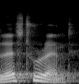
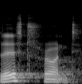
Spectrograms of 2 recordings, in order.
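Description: First: রেস্টুরেন্ট in three syllables, "res-tu-rent"; common mispronunciation. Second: রেস্টুরেন্ট in two syllables, "REST-ront"; correct pronunciation. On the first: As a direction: say every syllable of রেস্টুরেন্ট as written. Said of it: "common কিছু শব্দের". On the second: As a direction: drop the middle vowel of রেস্টুরেন্ট. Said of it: "ও সঠিক উচ্চারণ". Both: Shown as a demonstration.

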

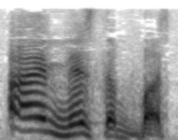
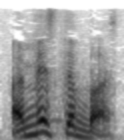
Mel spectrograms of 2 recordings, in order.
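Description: First: Slow, higher mock whine; upset whine. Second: Mock dismay, a bit higher; upset. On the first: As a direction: drag it out like a sulky complaint. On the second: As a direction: pretend to groan over the missed bus. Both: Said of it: "Sometimes people get upset".

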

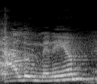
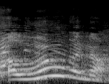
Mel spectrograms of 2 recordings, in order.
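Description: First: "Aluminium" said British-style, al-yoo-MIN-ee-um, as a question; British pronunciation. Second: "Aluminum" higher, as uh-LOO-min-um, falling; American pronunciation. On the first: Retold or imitated. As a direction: echo "Aluminium" with the extra i, questioning. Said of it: "something that was so not a word". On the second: Shown as a demonstration. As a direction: correct it emphatically to American "Aluminum", no second i. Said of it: "There's no I after the M".

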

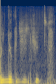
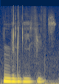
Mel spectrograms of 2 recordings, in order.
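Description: First: Said in the usual way. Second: Put-on gushing baby talk. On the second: Cooing over cheeks, repeated louder.

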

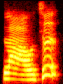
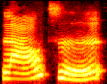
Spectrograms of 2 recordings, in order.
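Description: First: 老子 with the 子 short and toneless; neutral tone. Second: 老子 with a drawn-out third tone on 子; full third tone. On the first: Teacher shows learners the slang word for father, 老子 with neutral-tone 子. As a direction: say 老子 with an unstressed neutral-tone 子. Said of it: "read it as a neutral tone". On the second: Teacher names the ancient Chinese philosopher, 老子 with full third-tone 子. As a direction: give 子 in 老子 its full dipping tone. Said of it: "a third tone word". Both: Shown as a demonstration.

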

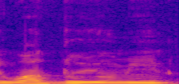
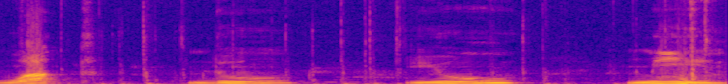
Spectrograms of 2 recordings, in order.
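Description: First: Said in the usual way. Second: What do you mean said one word at a time with pauses; slow word by word. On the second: Shown as a demonstration. Teacher modelling What do you mean for students, word by word. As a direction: spell out What do you mean slowly for learners.

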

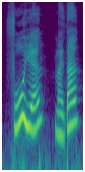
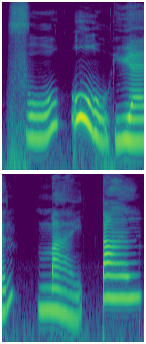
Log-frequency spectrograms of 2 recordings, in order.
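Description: First: Said in the usual way. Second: Very slow, long-held syllables; syllable-by-syllable model; slow demonstration. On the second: Shown as a demonstration. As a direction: draw out every tone for learners. Teacher repeats slowly for learners.

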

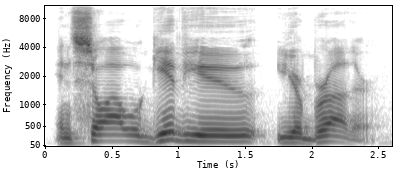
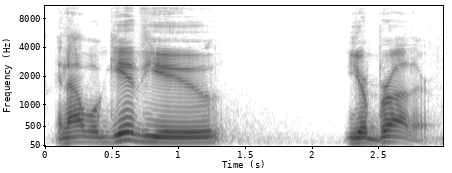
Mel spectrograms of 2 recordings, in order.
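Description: First: Said in the usual way. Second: Deliberate stress on "give". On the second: Shown as a demonstration. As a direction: land hard on "give" to show the hidden meaning. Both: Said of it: "This, my friends, is what he meant".

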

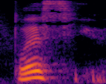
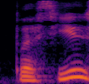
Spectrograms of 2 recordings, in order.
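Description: First: Higher, brighter Ant line. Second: Grasshopper voice. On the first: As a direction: say it as the fussy ant. Ant's voice, higher. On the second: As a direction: answer as the sleepy grasshopper. Grasshopper's voice, lower. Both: Acted.

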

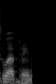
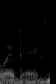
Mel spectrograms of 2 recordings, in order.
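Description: First: "Wepe" with a short E first, like "WEP-ay"; correct pronunciation. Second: "Wepe" with a long A first, like "WAY-pay"; mistaken pronunciation. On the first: Player correcting friend's name for it, "Wepe" said WEP-ay. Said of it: "not Wepe". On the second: Player quoting friend's mistake, "Wepe" said WAY-pay. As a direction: say "Wepe" as WAY-pay, rhyming both halves. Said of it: "it's Wepe, not Wepe". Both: Shown as a demonstration.

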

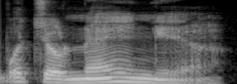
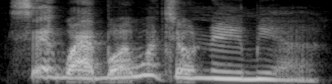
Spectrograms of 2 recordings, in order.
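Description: First: Lower, understated version; low repeated question. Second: High, falling singsong question; imitated flirting woman. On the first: Acted. Comic repeats the woman's question, pitched low. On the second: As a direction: pitch it way up, then slide down. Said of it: "I had her tell me, like, uh".

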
